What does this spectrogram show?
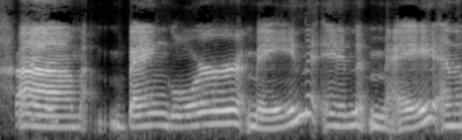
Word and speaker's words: Bangor: Um, and then I'll be at Signed with Spice up in Banger. Bangor. I always say it wrong. My Texas twang wants to be like Banger. Um, Bangor, Maine in May.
